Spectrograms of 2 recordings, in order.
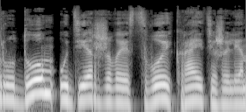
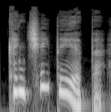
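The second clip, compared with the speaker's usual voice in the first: sharp rebuke; 8 semitones higher than usual. Acted. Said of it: "прикрикнул на него Антипов".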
